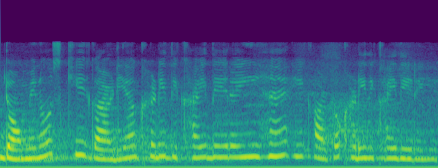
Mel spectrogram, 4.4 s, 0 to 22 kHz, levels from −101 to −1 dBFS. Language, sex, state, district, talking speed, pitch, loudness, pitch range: Hindi, female, Delhi, New Delhi, 205 wpm, 260 Hz, -18 LUFS, 240-275 Hz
